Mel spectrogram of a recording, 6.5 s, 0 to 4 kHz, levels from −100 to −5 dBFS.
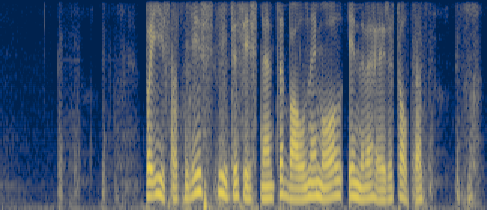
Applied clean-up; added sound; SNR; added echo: neural separator model SepFormer DNS4.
